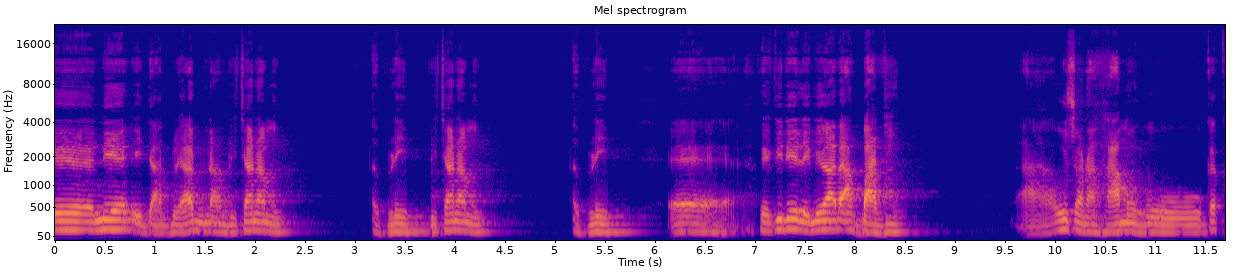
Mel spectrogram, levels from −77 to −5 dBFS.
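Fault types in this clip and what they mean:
Stream segment repeated: the player queued the same chunk of the stream twice, so about 2.0 s of speech plays again. The repeat runs from 3.73 s to 5.74 s, with a small blip at the jump back, and the clip grows by that amount.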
